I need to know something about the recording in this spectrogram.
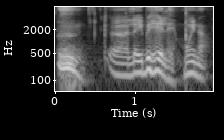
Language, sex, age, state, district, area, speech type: Manipuri, male, 18-30, Manipur, Tengnoupal, rural, spontaneous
